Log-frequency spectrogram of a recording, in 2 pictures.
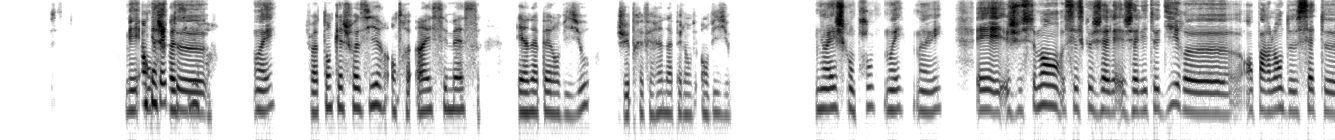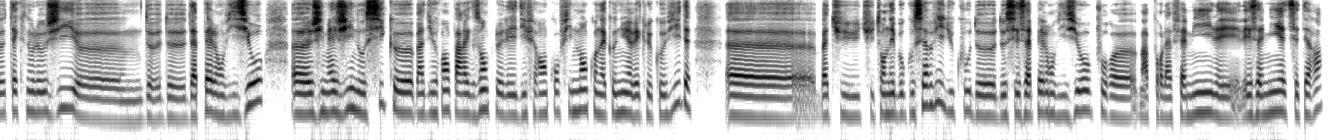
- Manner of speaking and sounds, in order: drawn out: "heu"
- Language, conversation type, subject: French, podcast, Pourquoi le fait de partager un repas renforce-t-il souvent les liens ?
